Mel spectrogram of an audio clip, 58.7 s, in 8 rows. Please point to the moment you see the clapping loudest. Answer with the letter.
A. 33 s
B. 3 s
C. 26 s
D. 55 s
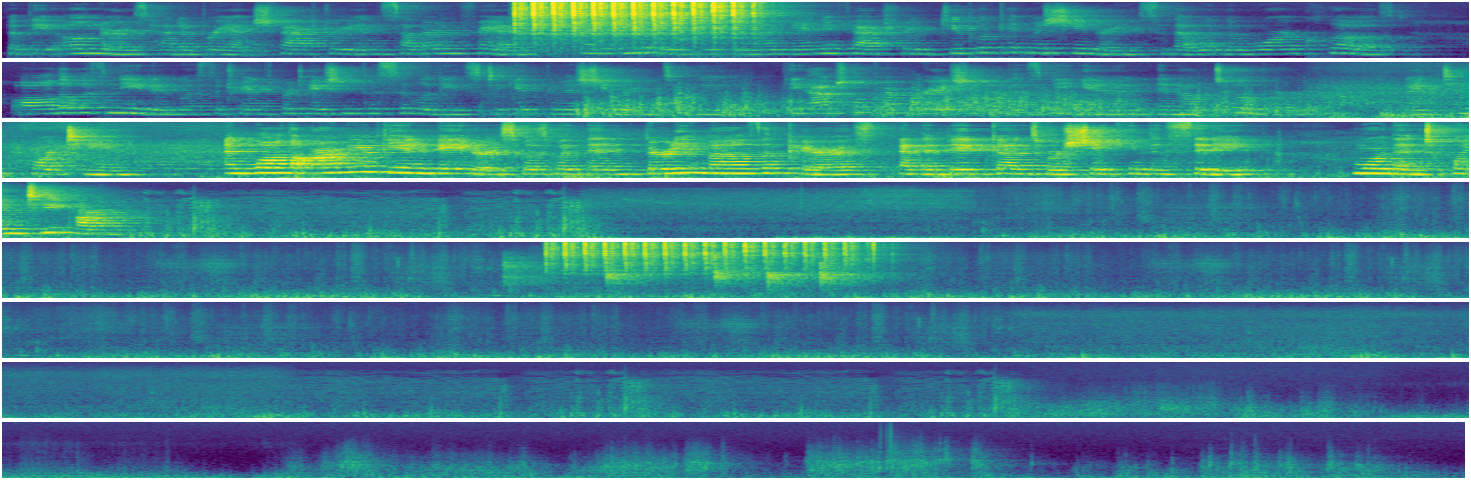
A.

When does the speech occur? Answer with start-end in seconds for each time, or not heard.
0.0-22.6.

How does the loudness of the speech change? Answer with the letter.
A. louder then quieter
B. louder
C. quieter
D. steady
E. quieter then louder
B.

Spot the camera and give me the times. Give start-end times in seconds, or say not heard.
2.5-3.8, 32.0-33.8.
